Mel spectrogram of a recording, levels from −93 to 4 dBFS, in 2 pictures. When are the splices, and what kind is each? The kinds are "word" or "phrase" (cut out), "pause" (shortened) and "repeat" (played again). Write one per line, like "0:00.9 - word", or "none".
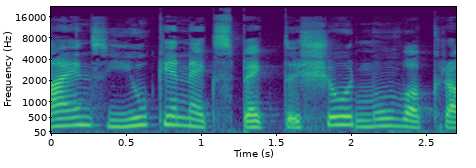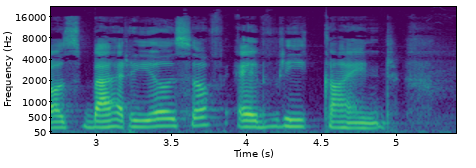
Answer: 0:02.0 - word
